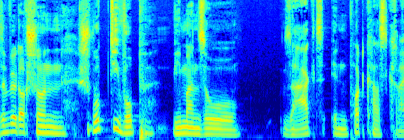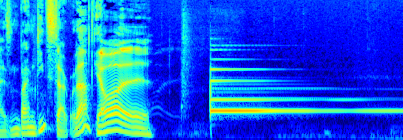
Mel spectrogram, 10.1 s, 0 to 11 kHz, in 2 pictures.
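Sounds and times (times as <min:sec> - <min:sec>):
speech: 0:00.0 - 0:07.4
bright festive gong struck and ringing: 0:07.7 - 0:10.0.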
